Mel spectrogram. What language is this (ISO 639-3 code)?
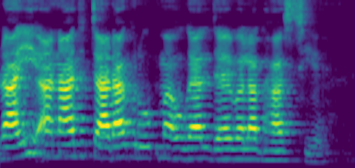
mai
